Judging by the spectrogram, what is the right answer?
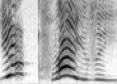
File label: stupid, Southern Belle; speech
